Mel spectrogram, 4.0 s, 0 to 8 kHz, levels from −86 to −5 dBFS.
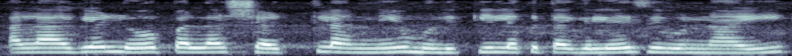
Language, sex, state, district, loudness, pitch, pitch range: Telugu, female, Andhra Pradesh, Sri Satya Sai, -13 LUFS, 230 Hz, 215-235 Hz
